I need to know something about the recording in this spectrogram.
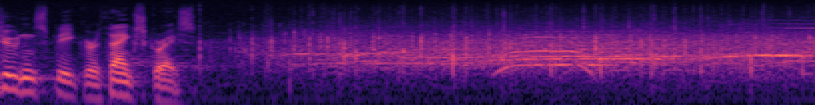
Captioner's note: applause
